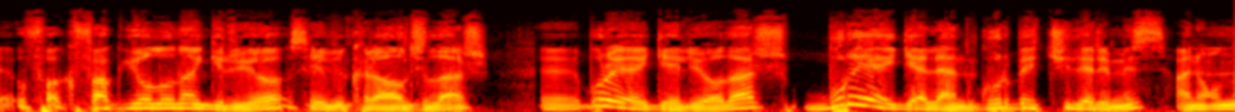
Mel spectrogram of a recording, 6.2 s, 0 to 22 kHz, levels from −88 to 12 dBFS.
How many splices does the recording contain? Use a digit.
2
